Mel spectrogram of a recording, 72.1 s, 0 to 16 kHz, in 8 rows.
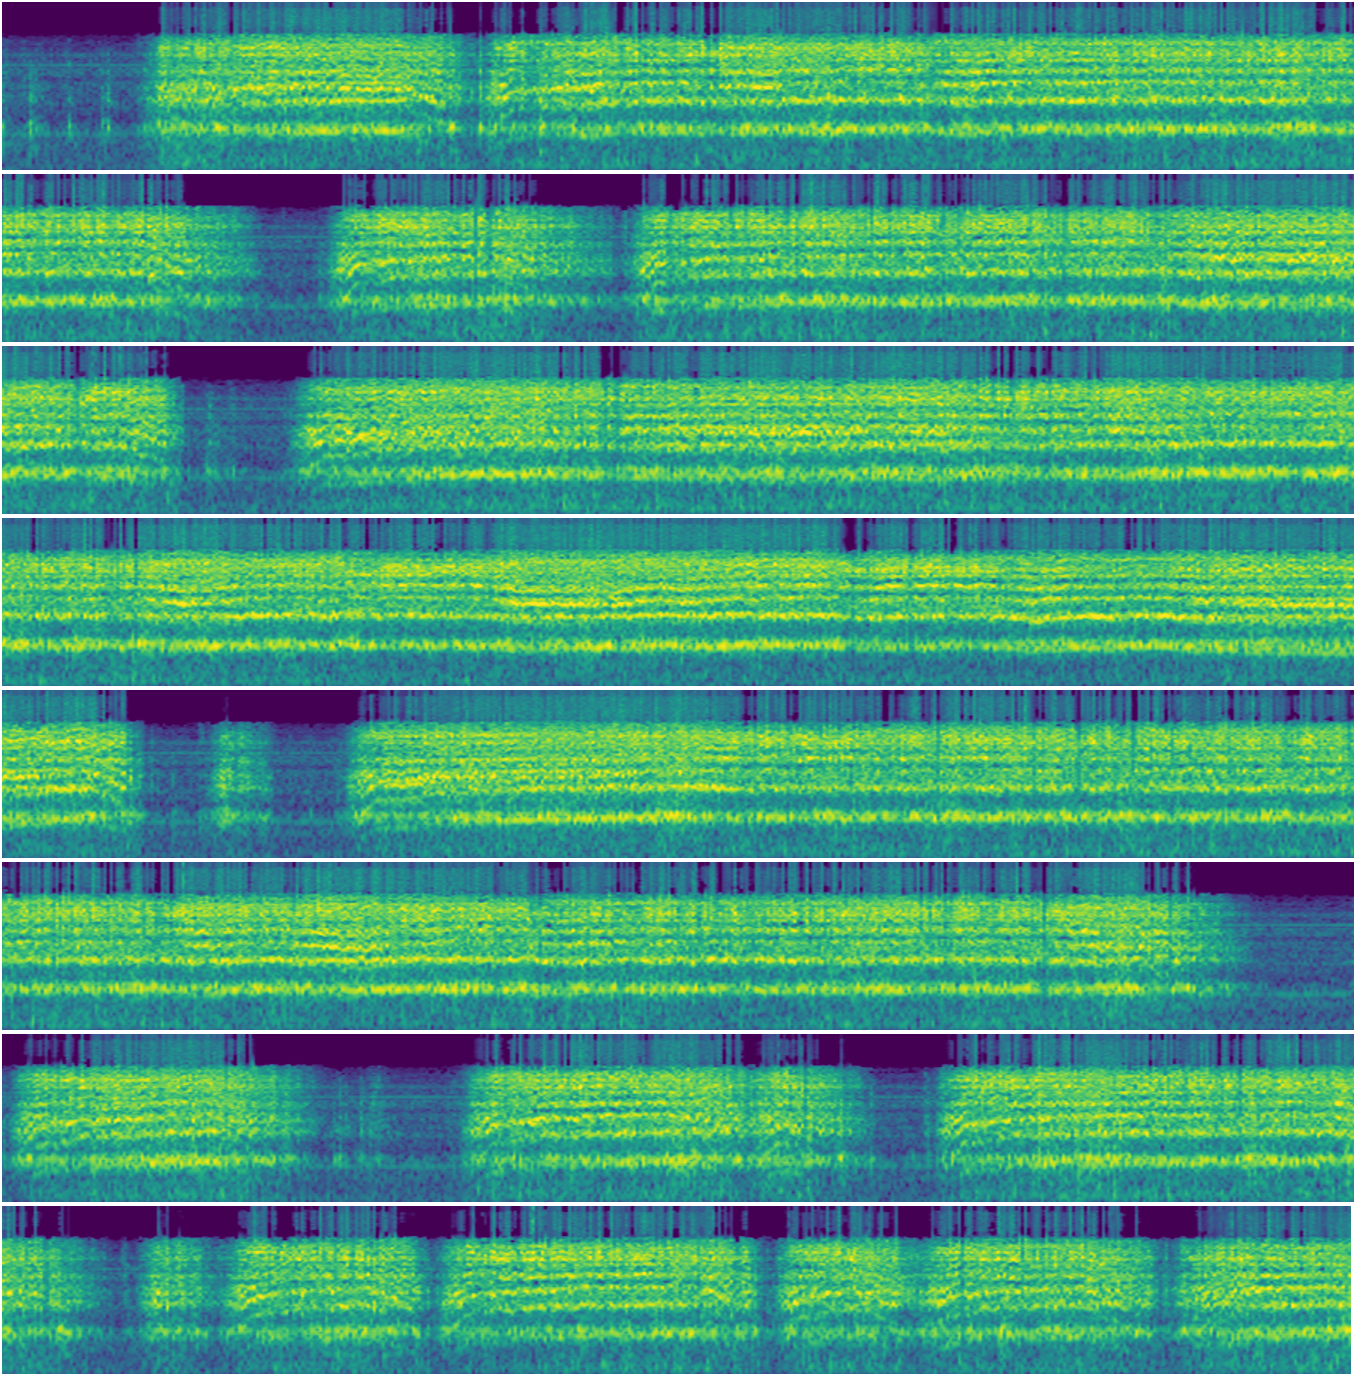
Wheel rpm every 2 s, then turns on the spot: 60, 150, 220, 230, 230, 80, 120, 220, 230, 140, 160, 210, 220, 230, 230, 220, 230, 220, 120, 130, 230, 230, 230, 230, 230, 230, 100, 130, 50, 130, 150, 140, 110, 180, 120, 140.
52-54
